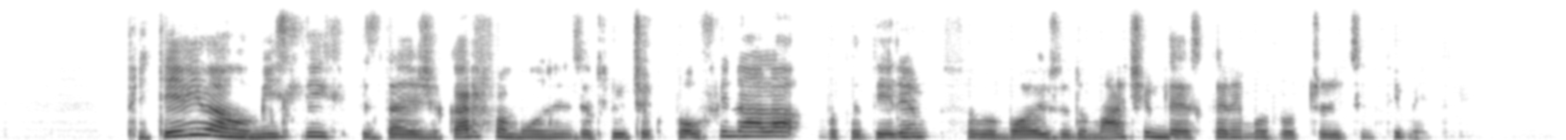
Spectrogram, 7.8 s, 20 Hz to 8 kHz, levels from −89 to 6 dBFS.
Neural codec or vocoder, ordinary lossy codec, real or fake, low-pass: vocoder, 44.1 kHz, 128 mel bands every 512 samples, BigVGAN v2; none; fake; 7.2 kHz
